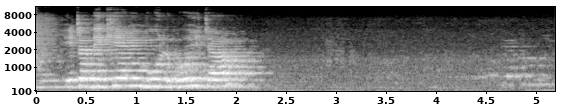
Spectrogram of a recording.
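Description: A woman speaks calmly and clearly, close to the microphone.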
